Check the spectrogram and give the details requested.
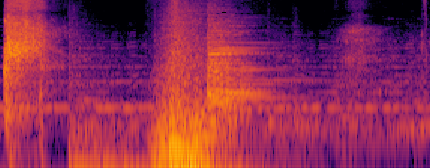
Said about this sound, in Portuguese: O, som do soco ressoa ali no metal do elmo, aquele metal grosso, e a cabeça do bicho afunda na areia mais um pouco, mais um pouco de areia jogada para os lados.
